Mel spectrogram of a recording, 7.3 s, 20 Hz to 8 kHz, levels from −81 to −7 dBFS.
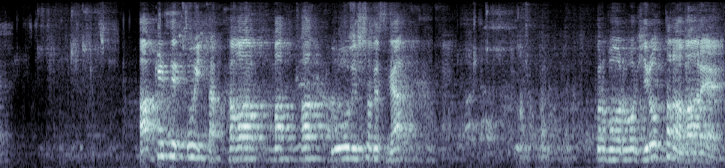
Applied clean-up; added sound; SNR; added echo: neural separator model SepFormer DNS4.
